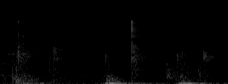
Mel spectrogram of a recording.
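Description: Faint footsteps of a person walking indoors: three soft footfalls spread about evenly through the two seconds.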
